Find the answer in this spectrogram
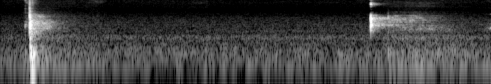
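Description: Two short, sharp clicks about a second and a half apart, one just after the start and one near the end, with near silence between them.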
